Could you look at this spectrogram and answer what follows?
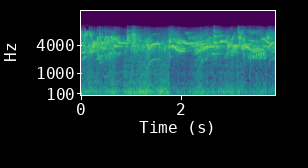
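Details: Crested, half-variegated Black Siskin x Russian Canary hybrid bred in August 2009, trained on European Goldfinch notes; brisk high twittering with quick slurred whistles and short trills, constant through the clip.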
